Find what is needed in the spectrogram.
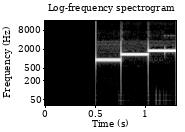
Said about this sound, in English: This is a spammy number that texted or called someone that we know.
